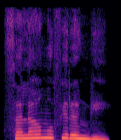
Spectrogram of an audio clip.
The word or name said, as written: ಸಲಾಮುಫಿರಂಗಿ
